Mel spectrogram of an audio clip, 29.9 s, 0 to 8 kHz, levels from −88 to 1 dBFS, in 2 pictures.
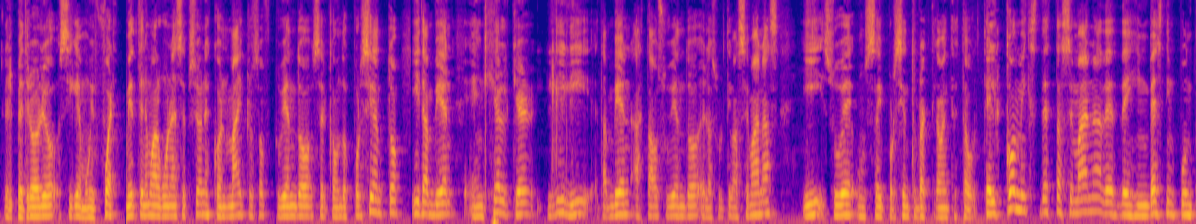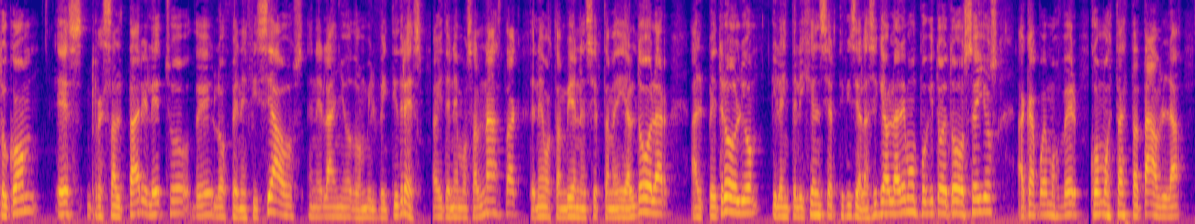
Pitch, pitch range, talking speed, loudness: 135 Hz, 120-150 Hz, 175 wpm, -19 LUFS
